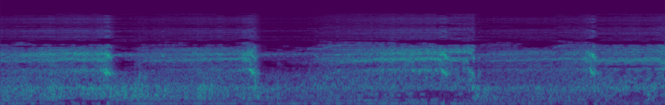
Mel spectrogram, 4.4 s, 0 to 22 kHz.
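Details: Peregrine falcons in Włocławek, Poland, recorded on a Sunday afternoon, 6 June 2010: long, harsh, nasal wailing calls about a second each, run almost together with brief gaps over a steady background hiss.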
